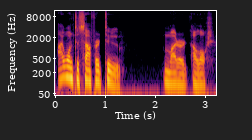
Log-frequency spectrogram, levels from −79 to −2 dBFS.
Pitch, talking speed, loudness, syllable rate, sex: 105 Hz, 130 wpm, -19 LUFS, 5.7 syllables/s, male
